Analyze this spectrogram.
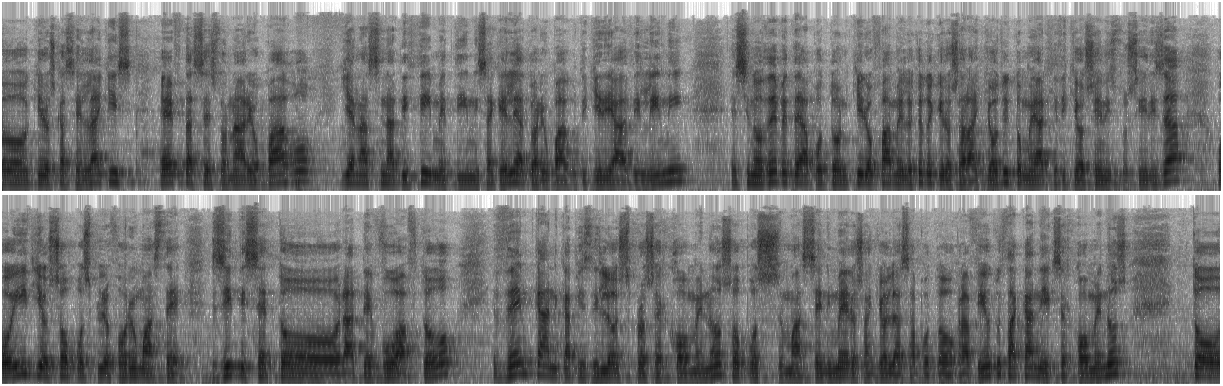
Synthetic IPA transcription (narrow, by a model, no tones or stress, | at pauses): ociɾio̞skɐse̞lɐcis | e̞ft̪ɐse̞st̪o̞nɐɾio̞pɐɣo̞ | ʝɐnɐsinɐnd̪iθime̞t̪inisɐɲɟe̞liɐt̪uɐɾiopɐɣut̪iɟiɾiɐːðilini | sino̞ðe̞ve̞t̪e̞ɐpo̞t̪o̞nciɾio̞fɐmelo̞ce̞t̪o̞ɲɟiɾio̞sɐɾɐco̞t̪it̪o̞meɐɾçɐðice̞o̞sinist̪usiɾizɐ | o̞iðʝo̞so̞po̞spliɾo̞fo̞ɾumɐst̪e̞ | zit̪ise̞t̪o̞ɾɐd̪e̞vuɐft̪o̞ | ðe̞ŋkɐnikɐpçe̞zðilo̞si̥spɾo̞se̞ɾxo̞me̞no̞so̞po̞smɐse̞nime̞ɾo̞sɐɲceo̞lɐsɐpo̞t̪o̞ɣɾɐfio̞t̪uθɐkɐnie̞kseɾxo̞me̞no̞s | t̪o̞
